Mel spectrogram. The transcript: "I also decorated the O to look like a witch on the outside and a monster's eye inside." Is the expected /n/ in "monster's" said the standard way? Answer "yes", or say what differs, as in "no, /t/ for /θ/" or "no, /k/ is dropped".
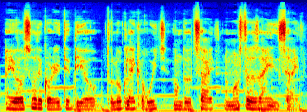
no, /n/ is dropped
